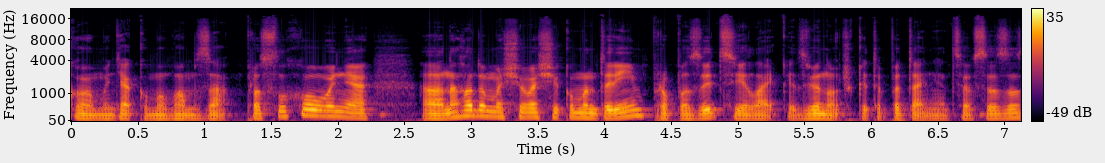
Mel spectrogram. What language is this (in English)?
Ukrainian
